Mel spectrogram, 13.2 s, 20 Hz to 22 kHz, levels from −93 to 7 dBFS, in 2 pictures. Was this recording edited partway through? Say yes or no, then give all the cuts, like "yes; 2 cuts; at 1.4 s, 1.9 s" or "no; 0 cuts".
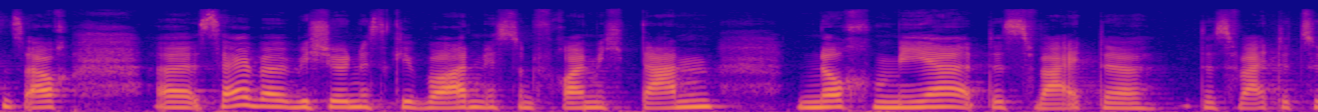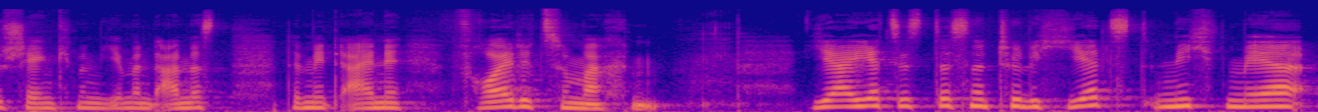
no; 0 cuts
